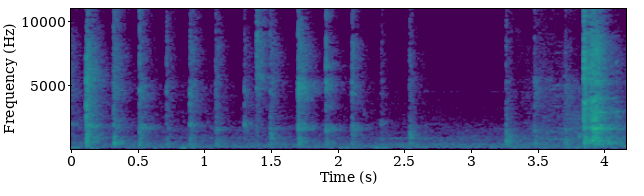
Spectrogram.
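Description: Irregular light clicks and taps, several a second, of small objects knocking on the floor as a toddler picks them up, with a louder knock just before the end.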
